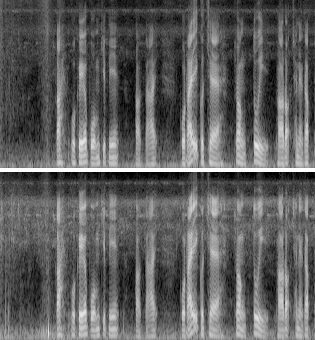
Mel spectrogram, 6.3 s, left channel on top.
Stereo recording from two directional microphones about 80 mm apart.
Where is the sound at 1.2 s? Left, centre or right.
Centre.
